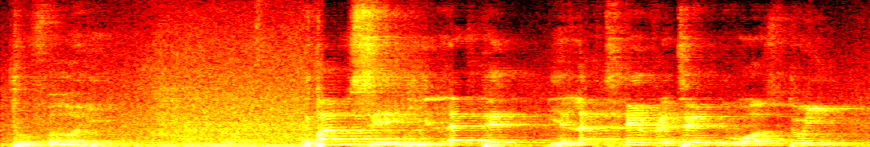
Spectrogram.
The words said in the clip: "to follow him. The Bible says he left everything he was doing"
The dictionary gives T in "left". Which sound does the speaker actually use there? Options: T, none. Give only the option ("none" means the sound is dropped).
T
